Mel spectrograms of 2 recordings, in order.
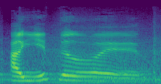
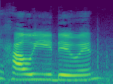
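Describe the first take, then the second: First: Slow drawn-out "How you doing" in a put-on voice; cheesy pickup line. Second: Said in the usual way. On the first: Shown as a demonstration. Caster joking with viewer Howie, slow flirty "How you doing". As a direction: draw the words out like a smooth flirt. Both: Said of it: "I think I'm so funny".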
